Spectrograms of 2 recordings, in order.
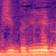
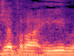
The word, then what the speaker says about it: جبريل: وقد ورد في نطقه 10 أقوال. نعم. يعني في الاسم يقال جبريل ويقال جبرائيل ويقال جبرائيل وكلها واسعة.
